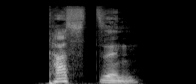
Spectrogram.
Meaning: the sense of touch
- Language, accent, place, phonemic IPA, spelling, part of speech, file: German, Germany, Berlin, /ˈtastzin/, Tastsinn, noun, De-Tastsinn.ogg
